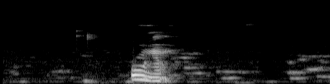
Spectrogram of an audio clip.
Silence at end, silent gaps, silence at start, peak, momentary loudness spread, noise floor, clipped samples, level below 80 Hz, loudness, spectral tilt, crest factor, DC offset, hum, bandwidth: 0.15 s; none; 0.85 s; -2 dBFS; 27 LU; -52 dBFS; under 0.1%; -62 dBFS; -16 LUFS; -8.5 dB/octave; 20 dB; under 0.1%; none; 6.8 kHz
